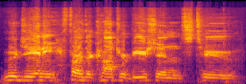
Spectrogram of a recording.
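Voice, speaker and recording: A man's voice: medium pitch, fairly even intonation, unhurried, pushed and bright, poor audio. A man hosting a podcast, casually walking through researched facts about an old film. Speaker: podcast host. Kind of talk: casual film-history chat.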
